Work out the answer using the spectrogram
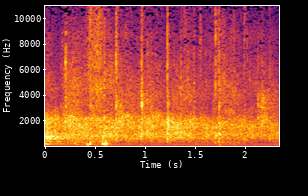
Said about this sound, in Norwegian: Men de her er de beste, sant? Jeg har et mantra jeg sier det alltid de beste som heter Ja, klapp for dem, det er veldig bra.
